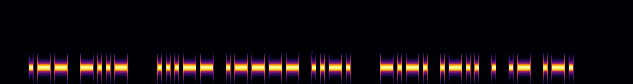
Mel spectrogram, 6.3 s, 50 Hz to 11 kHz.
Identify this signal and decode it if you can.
Morse code, heard as a keyed tone, about 28 wpm, 700 Hz. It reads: WX 31F CLEAR
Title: Practice QSO - Exchange 2 - Info - 28wpm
